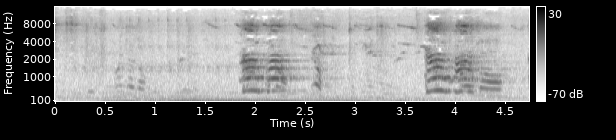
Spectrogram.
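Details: Pen-kept hounds returned one at a time to their kennels after cleaning, captured on a GoPro Hero 5 Black; two strong, drawn-out harmonic bays about two seconds apart over faint background murmur.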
